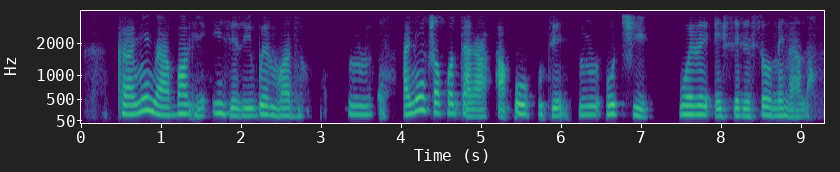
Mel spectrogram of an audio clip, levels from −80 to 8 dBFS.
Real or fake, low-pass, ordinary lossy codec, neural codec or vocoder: fake; 3.6 kHz; none; codec, 16 kHz, 1 kbps, FunCodec, trained on Chinese and English, 50 frames a second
